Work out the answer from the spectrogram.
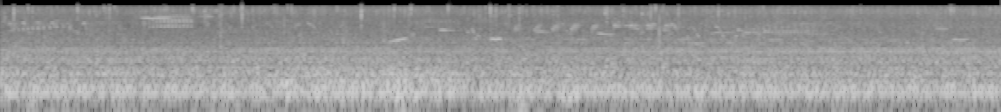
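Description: Steady low hum of an idling vehicle engine, with scattered short bird chirps over it.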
